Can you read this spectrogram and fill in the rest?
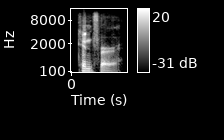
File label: "confer", American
